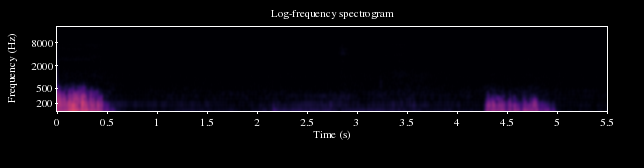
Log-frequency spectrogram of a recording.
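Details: Snoring in a sleeping cat: two brief low, rough breath sounds several seconds apart in a quiet room; soft snoring.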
